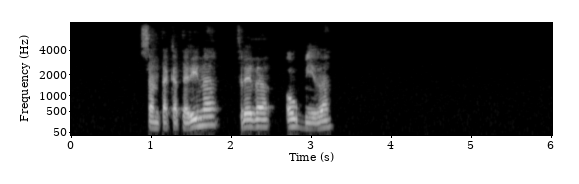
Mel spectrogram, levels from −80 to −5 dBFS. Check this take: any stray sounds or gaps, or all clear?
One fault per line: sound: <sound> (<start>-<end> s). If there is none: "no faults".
no faults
